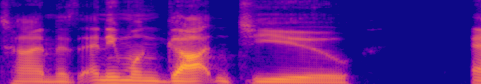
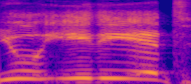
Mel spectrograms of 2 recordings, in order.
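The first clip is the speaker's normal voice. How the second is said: very high, shrill, scratchy, rough cartoon voice. Giving the classic voice after being asked to: Ren and Stimpy voice. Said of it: "Ren and Stimpy is like".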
